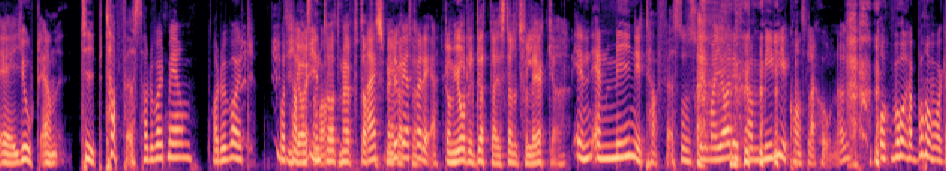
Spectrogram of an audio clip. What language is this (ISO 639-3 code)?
swe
